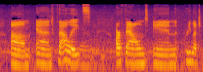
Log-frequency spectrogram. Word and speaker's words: phthalates: in these fragrances everyone repeat after me Val eight Bally's so it's spelled ph th ala tes and phalates are found in pretty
